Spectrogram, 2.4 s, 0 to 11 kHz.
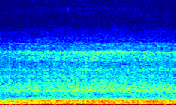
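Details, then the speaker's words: Chevy S10 engine idling with the valve cover off, oil squirting: a rocker arm is backed off during valve adjustment, giving a light, quick tapping over the low rumble from excessive rocker arm lash. "so back it off and you'll listen you'll hear it getting noisy there it is now it's squirting oil there It Go did you hear it that thing's tapping away"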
